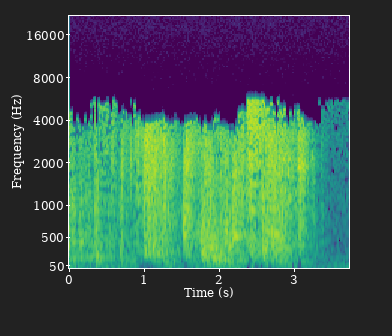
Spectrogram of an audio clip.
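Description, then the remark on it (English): An axe smashes through wood in a rapid series of heavy, loud chopping blows, each crunching impact blending into splintering crashes before the noise dies away. “Dr. Palmer, you have the axe. Use it.”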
